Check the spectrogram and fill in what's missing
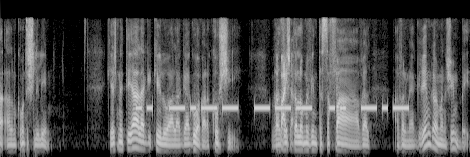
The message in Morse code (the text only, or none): IYOIK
